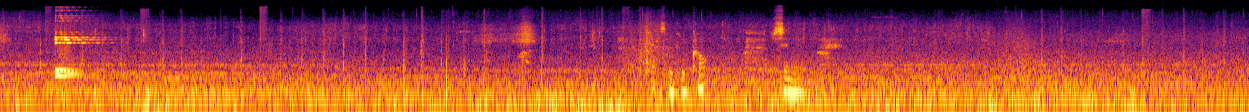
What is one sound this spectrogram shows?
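Footsteps patter softly on grass.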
